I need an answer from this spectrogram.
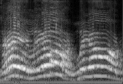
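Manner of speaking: loud, high hail across a room; calling out. Retold or imitated. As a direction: yell to stop him leaving. Calling after Leon leaving the bank.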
